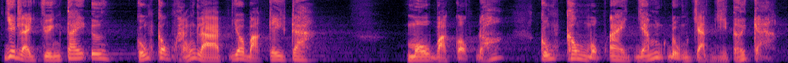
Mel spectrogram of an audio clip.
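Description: Husky male horror storyteller. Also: on the low side, moderate pace. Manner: dramatic, expressive. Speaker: narrator.

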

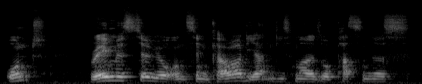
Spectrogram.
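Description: A man's voice: medium pitch, normal speed, darkish tone. A man co-hosting a casual podcast chat, recounting events with dry, teasing banter. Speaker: podcast co-host. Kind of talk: casual wrestling review chat.

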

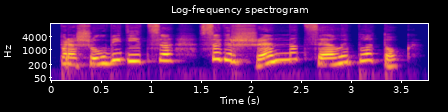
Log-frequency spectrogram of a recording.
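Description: A woman's voice: sits high, animated, a little slow, voice pushed up. A woman voicing a nervous, shabby male stage magician with a trembling, apologetic patter. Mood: showman patter.

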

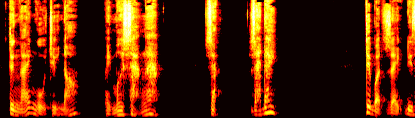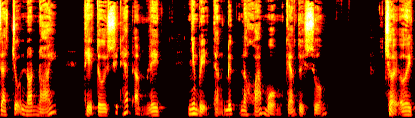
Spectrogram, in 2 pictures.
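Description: A man narrating a first-person ghost story in an expressive reading. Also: on the low side, husky.

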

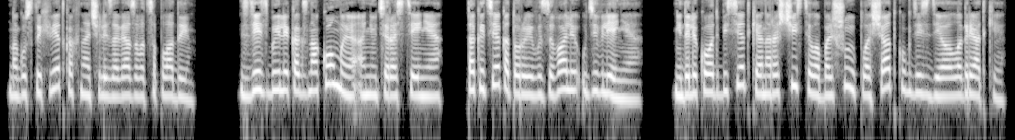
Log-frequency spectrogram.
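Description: A woman reading a fantasy novel aloud as an audiobook narrator, in a steady, even storytelling manner. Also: a little high, dry recording, studio quality.

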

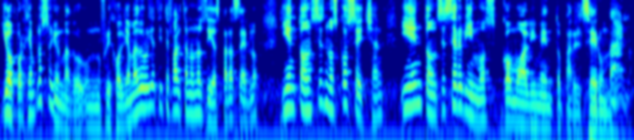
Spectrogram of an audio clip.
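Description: A pompously earnest father bean, voiced by a Mexican comedian, explains life to his son in a slow, lecturing tone. The voice sits a little lower and calmer than the storyteller's usual delivery. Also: slight background noise, lightly acted. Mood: solemn. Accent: Mexican Spanish. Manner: solemn, lecturing.

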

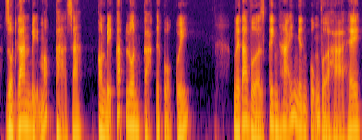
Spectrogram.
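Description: A man narrating a ghost story in an expressive, dramatic storytelling manner. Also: fairly low pitch, dry recording, studio quality.

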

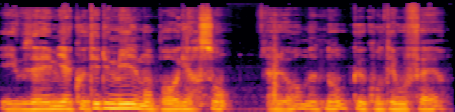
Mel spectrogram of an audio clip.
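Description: A man reading the part of a gruff, fatherly police chief who lectures his young inspector brusquely. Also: medium pitch, brisk, mellow, natural voice. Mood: stern.

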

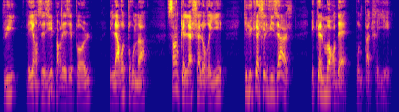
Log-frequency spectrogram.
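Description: A male audiobook narrator reading a classic novel with measured, dramatic phrasing. His pitch moves expressively through each sentence, and a gravelly texture creeps in when he drops low. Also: lively intonation. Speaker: audiobook reader. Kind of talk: scripted literary narration.

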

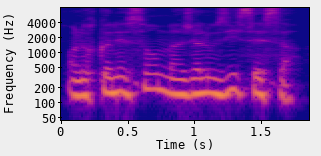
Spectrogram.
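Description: Man voicing a brooding middle-aged gentleman, bitter, declamatory, very dark tone, breathy edge. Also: a little high, fairly even intonation, fast talker, pitched above the performer's own voice, close to an everyday voice. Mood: recounting.

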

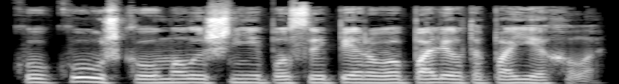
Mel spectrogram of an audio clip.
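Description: A brash, gruff young male dragon from a storybook, as a woman narrator puts him on, his voice pushed well below hers. He teases and scolds with rough, cocky swagger and turns gentle and loving, all in a dry, close recording. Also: sits low, level tone, a little fast, no echo, voice pushed down, lightly acted. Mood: angry. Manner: gruff and mocking, later soft and loving. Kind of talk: audiobook character voice.

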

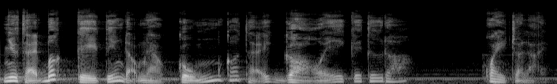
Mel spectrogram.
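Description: A man's voice: lowish voice, big pitch swings, a little slow, mellow, faint music behind. A man telling a spooky story dramatically and speaking directly to his listeners. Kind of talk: spoken horror storytelling.

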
